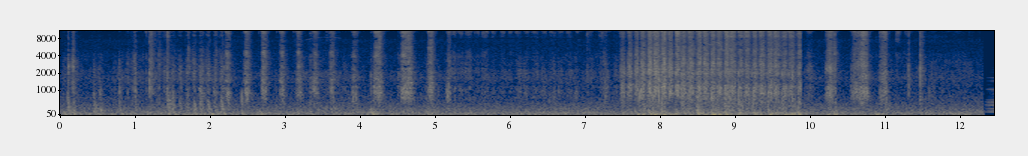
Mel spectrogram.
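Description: Wooden edge burnisher rubbing back and forth along a leather edge to burnish it: quick short strokes, about three or four a second, with a faster, louder spell of continuous rubbing a little past the middle.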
